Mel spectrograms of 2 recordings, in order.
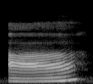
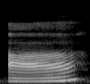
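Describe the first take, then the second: First: The pitch dips and then rises. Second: The pitch dips and then rises.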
